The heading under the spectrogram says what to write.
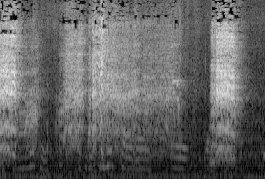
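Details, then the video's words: Blue-and-yellow macaws released into the wild after rescue from captivity and rehabilitation give loud, grating squawks, one short, one long, one short again, while people talk quietly underneath. "Soltando as Araras Canindé"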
